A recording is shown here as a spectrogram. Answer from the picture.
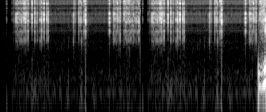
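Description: About six short, irregular bursts of high-pitched hiss, each under half a second, with near silence between them.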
